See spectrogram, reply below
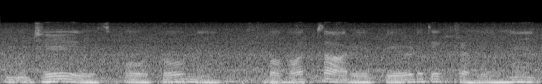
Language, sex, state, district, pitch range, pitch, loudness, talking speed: Hindi, male, Madhya Pradesh, Katni, 100-115 Hz, 105 Hz, -16 LUFS, 110 wpm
